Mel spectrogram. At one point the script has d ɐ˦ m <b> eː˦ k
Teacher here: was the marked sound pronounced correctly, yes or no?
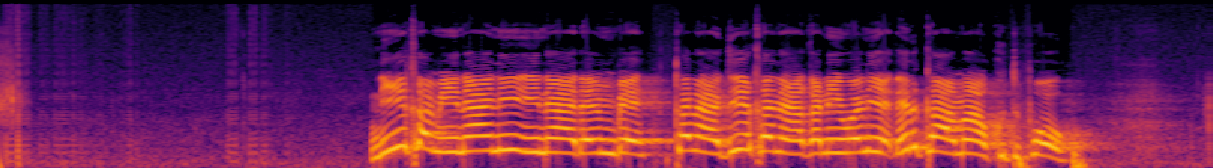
yes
